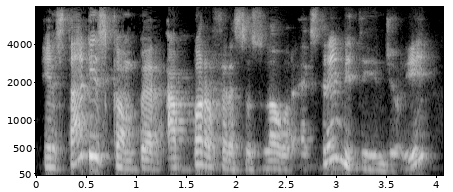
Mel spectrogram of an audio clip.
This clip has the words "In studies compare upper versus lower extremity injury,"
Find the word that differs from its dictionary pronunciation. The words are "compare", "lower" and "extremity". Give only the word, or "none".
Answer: none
